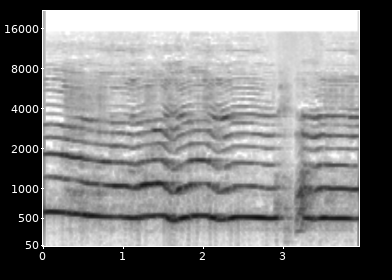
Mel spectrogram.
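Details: Female Husky Altezza, shut in her enclosure as punishment, demands to be let out with a long sustained howl that wavers gently, breaks briefly near the end, then resumes on the same steady pitch.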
